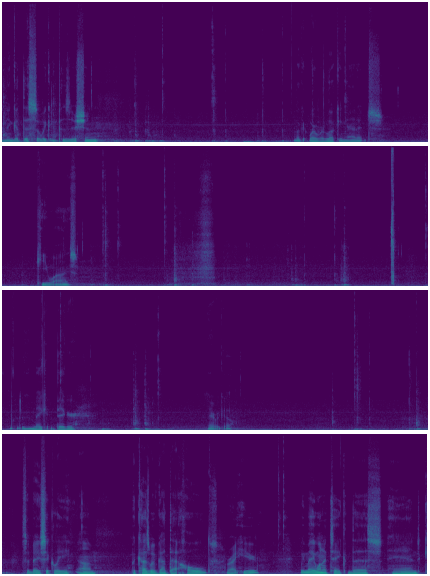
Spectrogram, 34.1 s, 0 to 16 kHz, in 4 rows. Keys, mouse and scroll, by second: 0.5 alt+scroll down 1, 1.2 alt+scroll down 2, 1.9 shift+scroll down 1, 2.8 shift+scroll down 2, 3.2 alt+right click, 4.5 alt+middle click, 6.9 alt+right click, 10.8 alt+right click, 13.4-14.2 scroll up 5, 14.5 scroll up 1, 14.5 alt+middle click, 17.0 click, 20.1 alt+right click, 24.3 alt+middle click, 31.1 click.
